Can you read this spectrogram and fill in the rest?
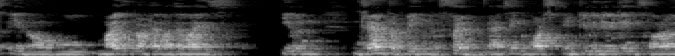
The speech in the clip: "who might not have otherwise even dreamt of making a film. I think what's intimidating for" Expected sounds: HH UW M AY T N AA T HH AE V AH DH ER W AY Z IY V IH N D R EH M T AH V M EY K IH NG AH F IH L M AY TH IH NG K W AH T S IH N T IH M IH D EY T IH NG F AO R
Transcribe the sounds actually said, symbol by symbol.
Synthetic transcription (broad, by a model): HH UW M AY T N AA T HH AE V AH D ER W AY Z IY V IH N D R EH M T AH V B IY IH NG AH F IH L M AY T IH NG K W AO T S IH N T IH M IH D EY T IH NG F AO R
